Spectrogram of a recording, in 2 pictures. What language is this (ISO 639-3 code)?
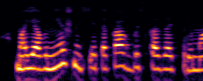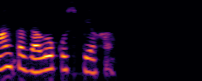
rus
